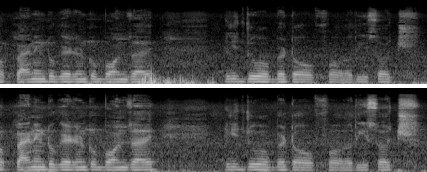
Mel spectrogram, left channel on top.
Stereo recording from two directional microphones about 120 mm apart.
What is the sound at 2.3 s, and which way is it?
Speech, 60° left (ahead or behind).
